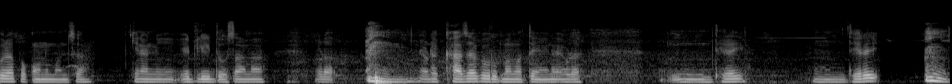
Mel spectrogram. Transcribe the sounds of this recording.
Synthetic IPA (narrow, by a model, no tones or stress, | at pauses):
kuɾapʌkawnubʱʌnt͡sʰʌ | kinʌniiʈlid̪osama | ewʈa | ewʈakʰad͡zakoɾupmamʌt̪ːejɦʌjnʌewʈa | d̪ʱeɾʌj | d̪ʱeɾʌj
